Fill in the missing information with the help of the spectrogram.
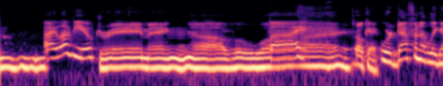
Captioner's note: laughs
